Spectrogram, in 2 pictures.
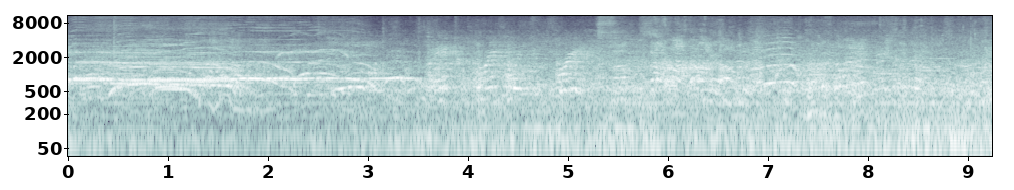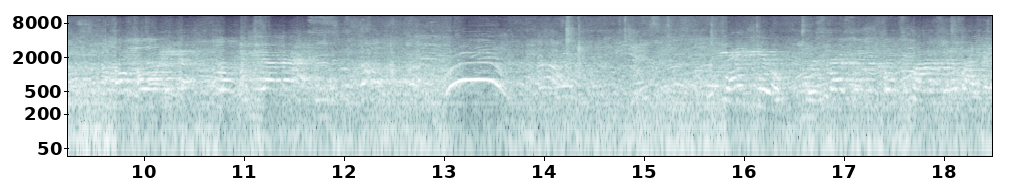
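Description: A crowd of young people chatters and cheers.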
